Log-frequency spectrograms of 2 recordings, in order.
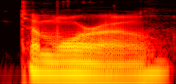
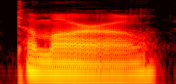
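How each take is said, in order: The two takes are said the same way.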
